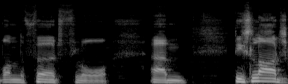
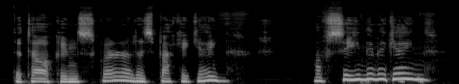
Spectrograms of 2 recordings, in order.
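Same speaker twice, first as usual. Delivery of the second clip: faint, very high voice; 10 semitones higher than usual. As you pass each person, you hear a faint voice. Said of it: "you just hear this faint voice just go".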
